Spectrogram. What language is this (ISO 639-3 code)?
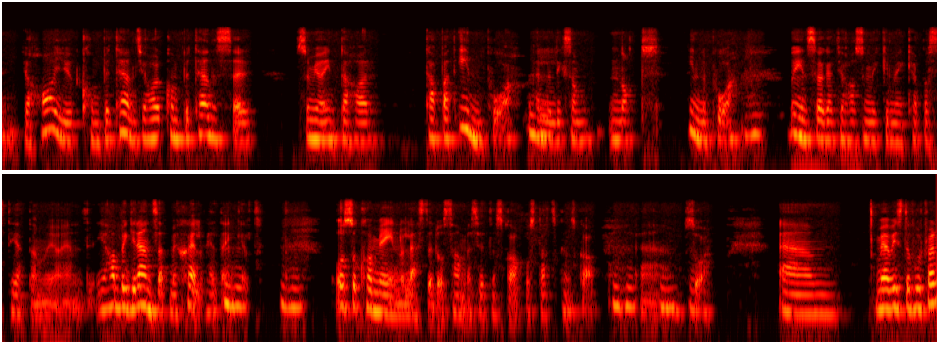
swe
